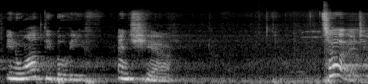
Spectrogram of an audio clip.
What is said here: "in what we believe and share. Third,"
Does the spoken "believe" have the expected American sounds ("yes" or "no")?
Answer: no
